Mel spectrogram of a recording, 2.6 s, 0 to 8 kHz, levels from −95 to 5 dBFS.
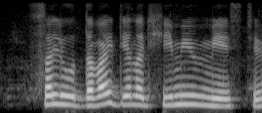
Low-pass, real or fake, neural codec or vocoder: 7.2 kHz; real; none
